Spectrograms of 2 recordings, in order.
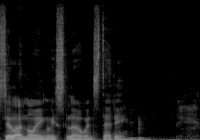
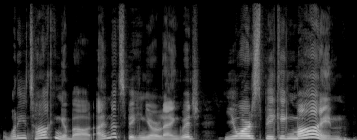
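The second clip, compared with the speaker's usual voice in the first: angry retort; 11 semitones higher, 11 dB louder than usual. Acted. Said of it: "pissed me off".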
